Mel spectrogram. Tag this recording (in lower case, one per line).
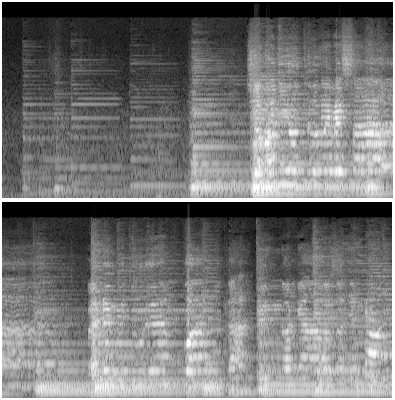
strum
guitar
musical instrument
music
plucked string instrument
